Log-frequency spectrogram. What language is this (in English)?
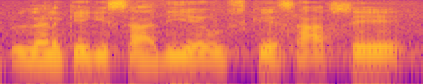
Urdu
